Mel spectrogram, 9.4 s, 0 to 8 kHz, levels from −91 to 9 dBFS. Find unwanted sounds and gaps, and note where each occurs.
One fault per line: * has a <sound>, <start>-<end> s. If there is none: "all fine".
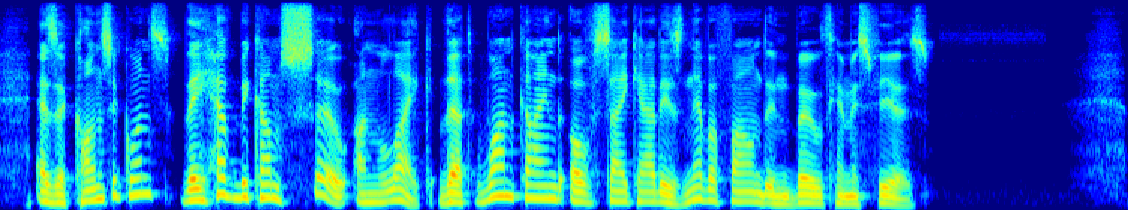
all fine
